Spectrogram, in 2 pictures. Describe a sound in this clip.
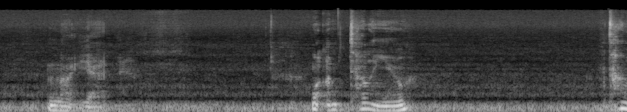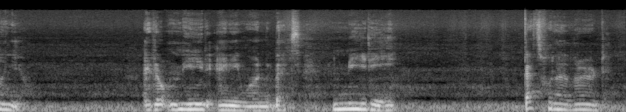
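A man speaks close to a microphone in short, forceful bursts with pauses between them.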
